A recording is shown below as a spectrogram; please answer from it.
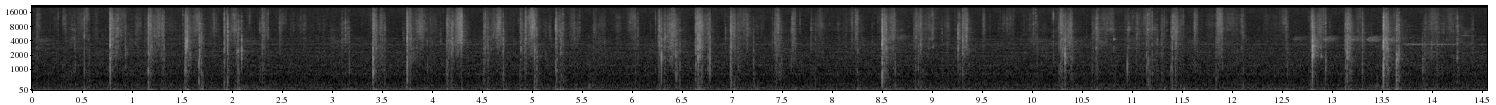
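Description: Oracle cards are shuffled by hand in a quiet room, a continuous close-up riffle of papery flicks and soft slaps that continues steadily throughout.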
